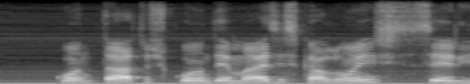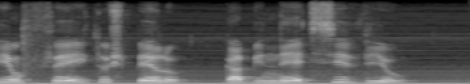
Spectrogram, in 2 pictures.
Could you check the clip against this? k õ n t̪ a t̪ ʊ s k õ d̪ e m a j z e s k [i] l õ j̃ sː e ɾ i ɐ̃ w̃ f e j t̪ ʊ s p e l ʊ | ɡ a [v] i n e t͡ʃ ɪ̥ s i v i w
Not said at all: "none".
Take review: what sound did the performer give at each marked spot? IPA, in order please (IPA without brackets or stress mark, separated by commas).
a, b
